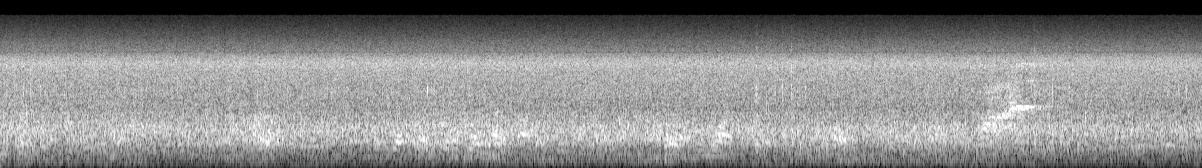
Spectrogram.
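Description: Steady rushing hiss like running water, with faint distant human voices murmuring over it and a brief louder rising call about ten seconds in.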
